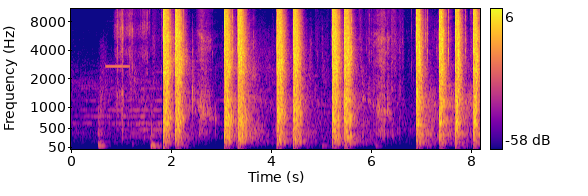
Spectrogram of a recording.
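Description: A Glock pistol fires on steel targets, producing about a dozen sharp, loud shots mostly in quick pairs. Each report is followed by a ringing metallic clang, with short gaps between the strings of fire.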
